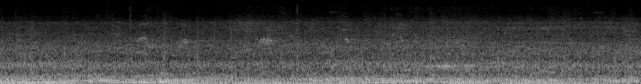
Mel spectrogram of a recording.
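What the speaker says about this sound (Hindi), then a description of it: "अब कैसे सब एकदम फाड़ते हुए गाड़ी को जाएंगे" Cars and other vehicles on a street in Samarkand, Uzbekistan, make a steady, fairly loud traffic roar of engines and tyres as they pass near a zebra crossing, with no clear break in the noise.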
